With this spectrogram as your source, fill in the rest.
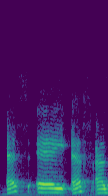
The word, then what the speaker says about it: Safa: Yeah, well, firstly, my name is Safa. It's S-A-F as in frog, A. And I pronounce it Safa, but it's pronounced many different ways by many different people.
